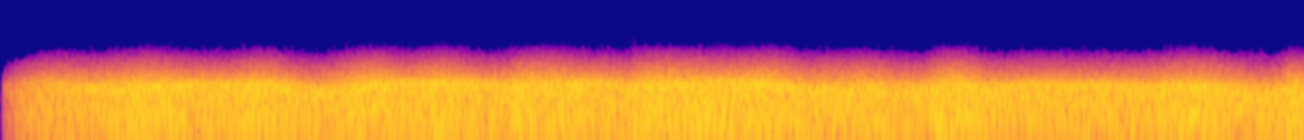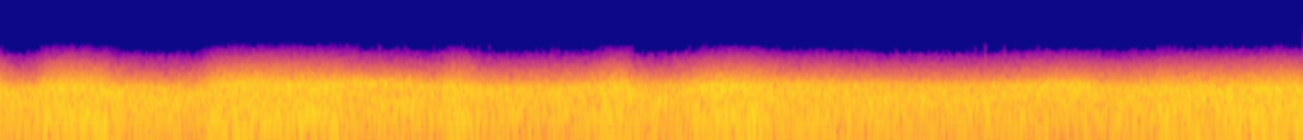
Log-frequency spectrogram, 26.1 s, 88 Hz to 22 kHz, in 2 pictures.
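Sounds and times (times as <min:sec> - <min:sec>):
strong stormy gale force wind howling: 0:00.0 - 0:26.0.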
